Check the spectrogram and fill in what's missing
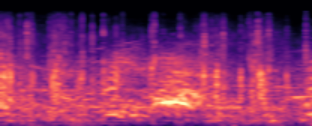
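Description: A crowd roars at a Friday night high school football game between Exeter and Berks Catholic at the Farina Sports Complex, late in the fourth quarter. Steady, moderately distant cheering and yelling rise and fall.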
